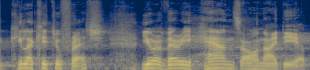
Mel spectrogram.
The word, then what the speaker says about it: Kila Kitu Fresh: And in this respect, I mean, Kila Kitu Fresh, do I pronounce it correctly? Kila Kitu Fresh. You're a very hands-on idea. Please tell me about it. Yeah, Kila Kitu Fresh. You pronounce it very well.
